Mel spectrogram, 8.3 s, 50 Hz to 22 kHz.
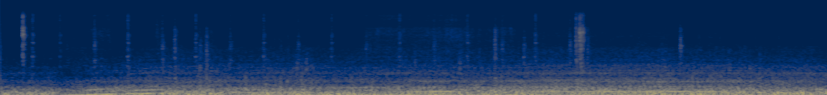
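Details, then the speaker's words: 2004–2008 Ford F-150 5.4L with new aftermarket muffler/exhaust, heard from cabin at about 25 mph light cruise: low even rumble with road noise, no drone, as quiet as stock; normal exhaust. "It's very quiet in here. There's no drone, there's no craziness. It is ultra manageable. It's just as quiet as stock, which is exactly what I would want in a truck like this."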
